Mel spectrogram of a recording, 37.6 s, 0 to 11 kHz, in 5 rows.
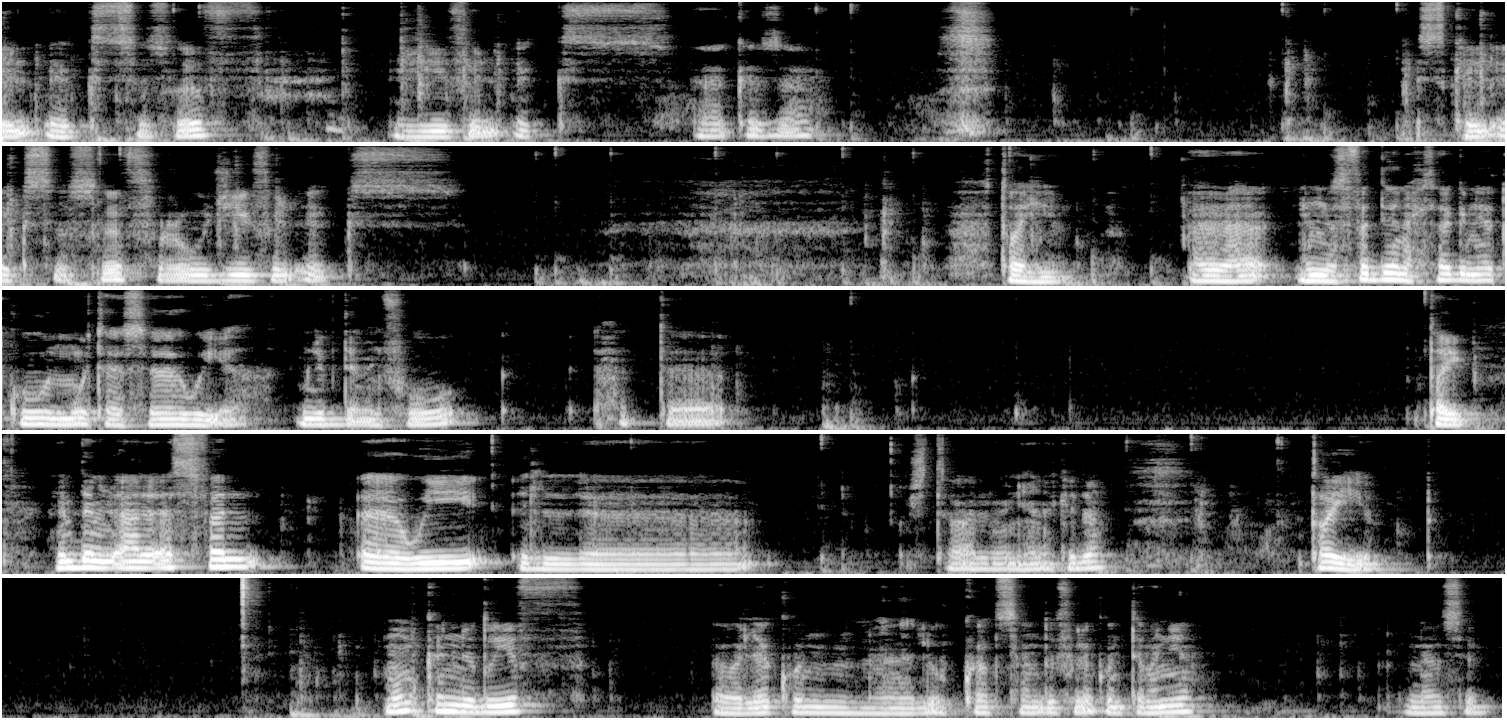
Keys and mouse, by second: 2.0 g, 5.6 middle click, 6.6 ctrl+alt+middle click, 7.3 s, 8.6 g, 10.5 alt+middle click, 11.4 ctrl+alt+middle click, 12.1 alt+middle click, 13.0 ctrl+alt+middle click, 19.3-22.1 alt+middle drag, 25.7 alt+middle click, 28.2 alt+middle click, 32.1 ctrl+r.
